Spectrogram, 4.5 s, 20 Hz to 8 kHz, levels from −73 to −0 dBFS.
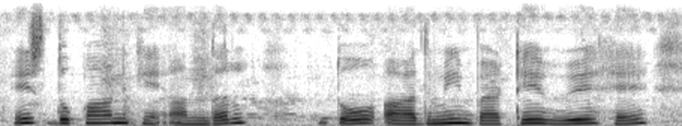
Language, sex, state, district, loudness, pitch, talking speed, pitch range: Hindi, female, Uttar Pradesh, Saharanpur, -17 LUFS, 235 Hz, 120 wpm, 210-255 Hz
